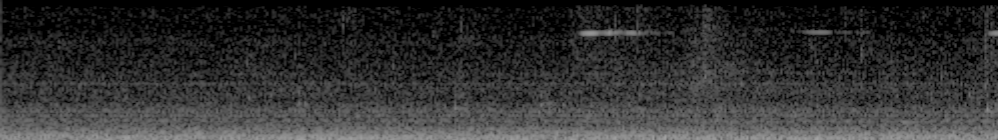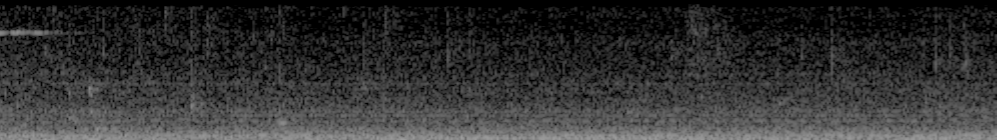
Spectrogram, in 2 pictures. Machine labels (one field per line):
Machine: pump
